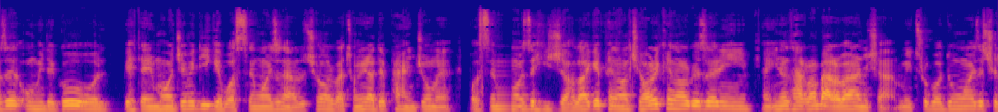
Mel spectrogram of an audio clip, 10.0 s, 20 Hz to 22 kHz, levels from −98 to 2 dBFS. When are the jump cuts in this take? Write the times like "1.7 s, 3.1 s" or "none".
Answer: 4.6 s, 7.6 s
